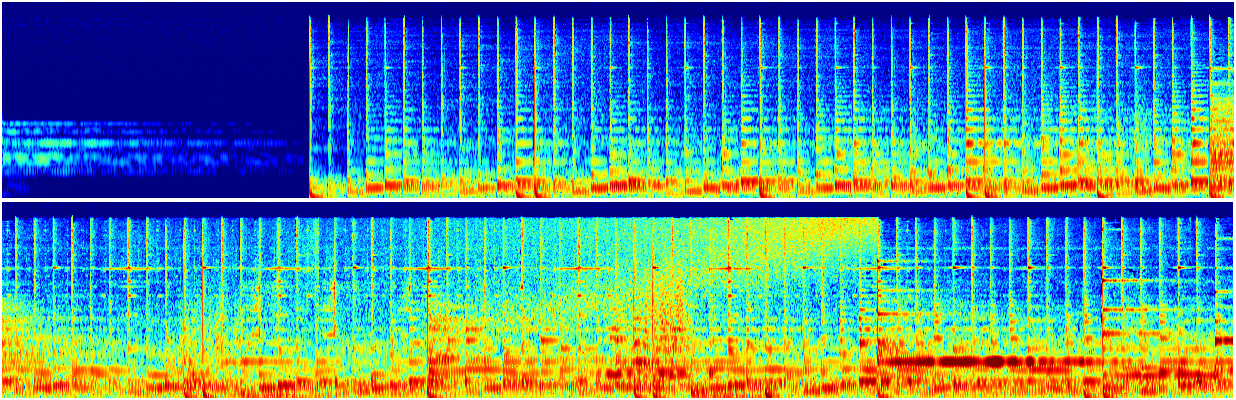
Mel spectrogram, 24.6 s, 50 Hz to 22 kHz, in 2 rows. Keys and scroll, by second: 0.3 x, 7.4 alt+q, 13.7 s, 15.0-15.9 typing, 19.1 x, 20.8 s, 22.2 ctrl+z.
